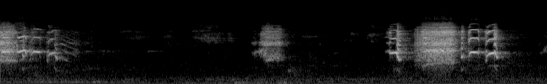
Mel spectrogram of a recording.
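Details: Sulphur-crested cockatoo recorded at St Lukes Church in Gray, Palmerston, Northern Territory, Australia: scattered rasping screeches, a short one early, a brief one midway and a louder grating cluster near the end, with quiet gaps between.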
